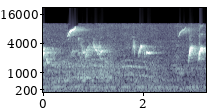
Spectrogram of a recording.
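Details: Red-whiskered bulbul, a loose, apparently wild bird that flew to the house to spar with a decoy bird, giving a few short, bright chirps and quick slurred notes over a steady low background hum.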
